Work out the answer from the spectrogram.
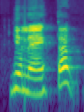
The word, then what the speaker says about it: Yene: Yene? Is that the right way to say it? Yene.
